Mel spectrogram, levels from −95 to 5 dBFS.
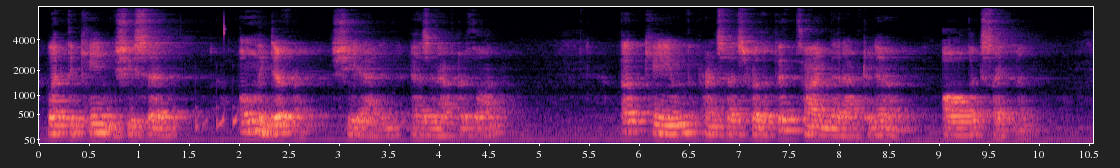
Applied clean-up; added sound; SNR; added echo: none; Bathtub (filling or washing); 18 dB; reverberation time 1.3 s.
